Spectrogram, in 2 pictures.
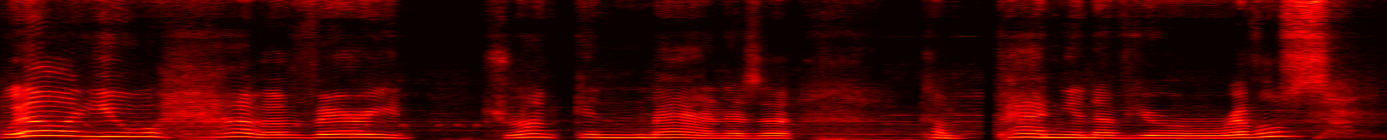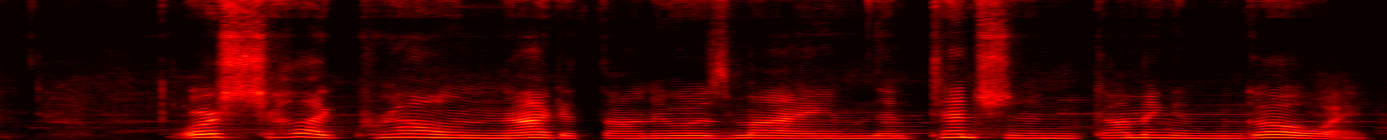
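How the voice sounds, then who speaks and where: A boisterous drunken reveler, played by a woman narrator, declaiming loudly and teasingly as in an audiobook of an ancient dialogue. The man roars his lines with a swaggering, tipsy air, over clearly audible music. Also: medium pitch, takes it slowly, close to an everyday voice. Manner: loud, declamatory, roaring. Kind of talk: audiobook character voice in classical dialogue.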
